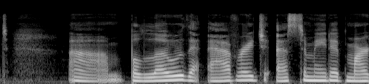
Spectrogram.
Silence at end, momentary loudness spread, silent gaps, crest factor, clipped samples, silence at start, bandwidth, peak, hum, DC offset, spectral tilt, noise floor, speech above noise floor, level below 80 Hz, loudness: 0 s; 8 LU; none; 14 dB; under 0.1%; 0.05 s; 11.5 kHz; -2 dBFS; none; under 0.1%; -6 dB/octave; -41 dBFS; 27 dB; -46 dBFS; -16 LUFS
